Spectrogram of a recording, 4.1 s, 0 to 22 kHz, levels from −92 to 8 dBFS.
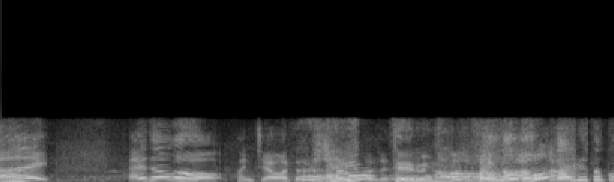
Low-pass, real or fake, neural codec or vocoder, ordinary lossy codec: none; fake; codec, 16 kHz, 2 kbps, X-Codec, HuBERT features, trained on general audio; none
